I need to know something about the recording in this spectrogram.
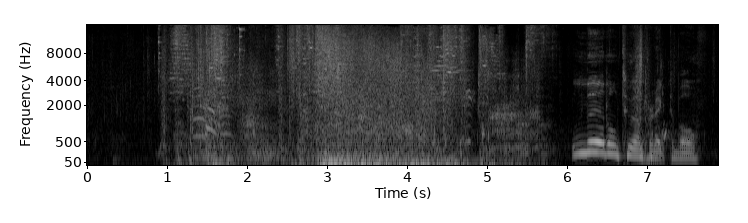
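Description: Magic blasts burst with loud whooshes.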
